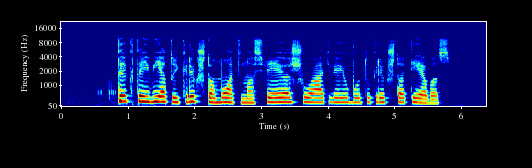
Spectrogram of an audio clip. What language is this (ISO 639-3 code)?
lit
